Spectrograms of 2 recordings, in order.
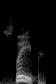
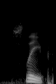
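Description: First: Much higher, louder snapped command; sharp cry. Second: Said in the usual way. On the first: A narrator's reading. Priest commanding his shaken friends, sharp loud cry. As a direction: fire it off like a gun. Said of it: "cried Father Brown".

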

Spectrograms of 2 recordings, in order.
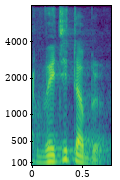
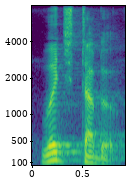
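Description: First: "vegetable" in four syllables, "vej-i-tay-bul"; wrong VEGETABLE. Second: "Vegetable" in three syllables, "vej-tuh-bul"; correct VEGETABLE. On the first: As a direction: sound every vowel in "vegetable". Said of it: "Next word is not vegetable". ("vegetable" mispronounced as "vej-i-tuh-bul") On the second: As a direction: drop the second vowel of "Vegetable". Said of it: "Three syllables will act". ("Vegetable" said "VEJ-tuh-bul") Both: Shown as a demonstration.

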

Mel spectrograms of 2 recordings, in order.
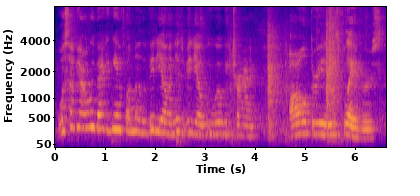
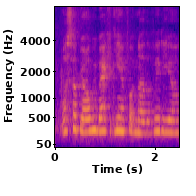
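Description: First: High, bright youtuber intro; vlog intro. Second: Upbeat youtuber intro; vlog intro. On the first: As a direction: start the video with energy. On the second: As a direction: hype up the intro. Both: Acted.

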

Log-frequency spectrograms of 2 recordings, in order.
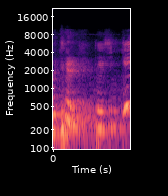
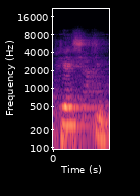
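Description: First: 개식기 with the end rising like a question; wrong ending. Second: 개식기 with the last syllable brought down; falling end. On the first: Teacher showing the class the wrong way to say 개식기, rising. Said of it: "이렇게 하지 말고". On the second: Teacher showing the class the right way to say 개식기, falling. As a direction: drop the pitch at the end of 개식기. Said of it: "내려야 돼". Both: Shown as a demonstration.

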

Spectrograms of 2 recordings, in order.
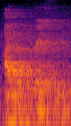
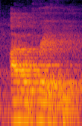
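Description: First: Said in the usual way. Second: "I will pray for you" said louder and firmly, leaning on "I"; emphatic promise. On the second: Real, not acted. Repeated promise, second louder.

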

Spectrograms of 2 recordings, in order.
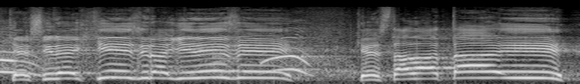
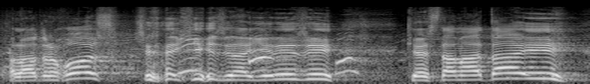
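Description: First: High, building game-show call; excited announcement. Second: Suspenseful announcement. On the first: Host calls the spinning wheel for contestant, high excitement. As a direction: pitch it up and stretch the final word. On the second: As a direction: stretch the last word as the wheel stops. Host announcing the spinning wheel. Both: Pretend.

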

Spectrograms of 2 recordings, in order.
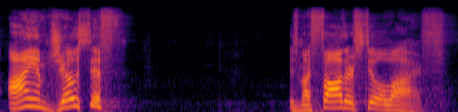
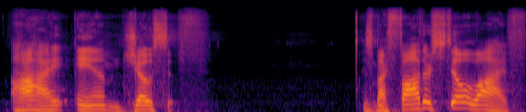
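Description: First: Loud, high, overflowing I am Joseph; bursting out. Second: Slow, weighty reveal with a rise on I; slow solemn reading. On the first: Acted. Joseph revealing himself to his brothers, bursting out loud. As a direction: let it burst from him. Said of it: "the first two things that come out of his mouth". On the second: A narrator's reading. Preacher reading Joseph's words to his brothers, slow and solemn. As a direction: let each word land slowly. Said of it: "And Joseph said to his brothers".

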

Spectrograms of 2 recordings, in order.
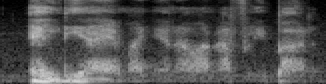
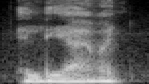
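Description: First: Whispered to himself, no voice at all; inner whisper. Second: Said in the usual way. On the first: Retold or imitated. Teen tells himself inside while refusing help, whispering. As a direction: breathe it like a secret promise. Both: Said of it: "y por dentro era".

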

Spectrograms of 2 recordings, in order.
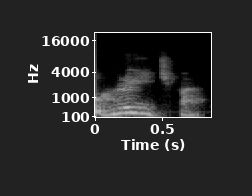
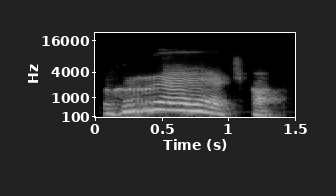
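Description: First: Гречка mispronounced with «и», as «гричка»; wrong vowel shown. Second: Гречка with a long, clear «е»; stressed check word. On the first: Teacher shows what nobody says, гречка as «гричка». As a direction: put «и» for «е» in гречка. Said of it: "Уже ж я не скажу". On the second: Teacher gives the check word, гречка with drawn-out «е». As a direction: stretch the first vowel of гречка. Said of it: "добираю перевірне слово". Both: Shown as a demonstration.

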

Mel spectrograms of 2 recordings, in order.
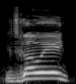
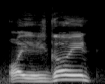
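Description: First: Higher, punchy commentary; excited exclamation. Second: Said in the usual way. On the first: Real, not acted. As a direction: cry out as it finally happens. Excited repeat as car moves.

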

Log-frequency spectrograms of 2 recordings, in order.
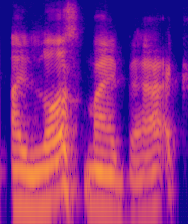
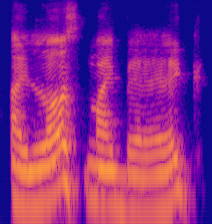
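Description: First: "bag" ending in an unvoiced k, like "back"; learner's mispronunciation. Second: "bag" ending in a clear voiced g; correct English. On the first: Lecturer imitating students who turn "bag" into "back", final k. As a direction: say "I lost my bag" with "bag" closing on a k sound, as "bak". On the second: Lecturer modelling the correct "bag" for students, final g voiced. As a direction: say "I lost my bag" with a full hard g at the end of "bag". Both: Shown as a demonstration.

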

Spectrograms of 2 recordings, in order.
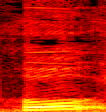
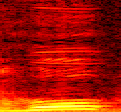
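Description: First: «هو» said in two syllables, huwa; تلفظ نادرست «هُوَ». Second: «هو» as one long syllable, hu; تلفظ عراقی «هو». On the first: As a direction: add a final -wa to «هو», as in huwa. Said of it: "هو گفته نمیشه دوستان". («هو» با تلفظ دوهجایی هُوَ) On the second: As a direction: say «هو» as hu, no -wa ending. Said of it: "به این صورت". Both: Shown as a demonstration.

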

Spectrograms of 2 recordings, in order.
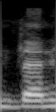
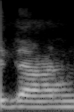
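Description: First: दन with a short a; दन said with a brief, unstretched a; short vowel. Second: दान with a long aa; दान said with an open, held aa; long vowel. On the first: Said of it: "short अ का sound आ रहा है". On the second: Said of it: "दन है, दान नहीं है". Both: Shown as a demonstration.

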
